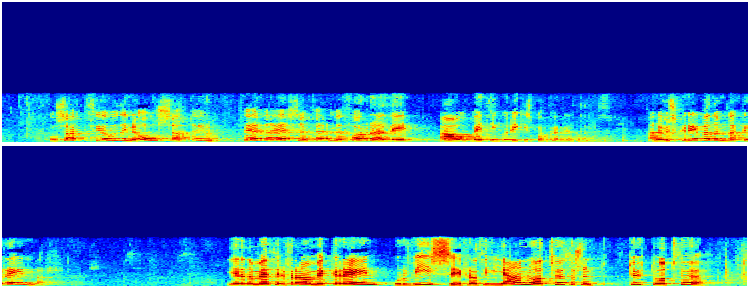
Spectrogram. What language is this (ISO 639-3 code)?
isl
